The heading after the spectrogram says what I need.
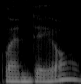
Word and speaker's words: Glendale: again for confirmation that the oral pronunciation of Glendale with two syllables is sufficiently different. from that of Glenda Lee with three syllables and does not pose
